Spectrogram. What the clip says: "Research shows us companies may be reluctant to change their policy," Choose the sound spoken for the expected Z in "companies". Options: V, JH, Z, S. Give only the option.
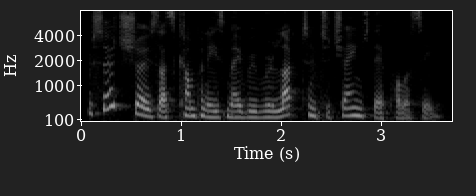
Z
